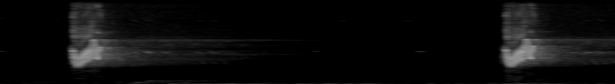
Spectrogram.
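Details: A savanna nightjar near a house in Pingtung County, Taiwan, gives two loud, harsh, high-pitched 'tchweep' calls about three seconds apart, each a sharp burst trailing off, over a faint low rumble.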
